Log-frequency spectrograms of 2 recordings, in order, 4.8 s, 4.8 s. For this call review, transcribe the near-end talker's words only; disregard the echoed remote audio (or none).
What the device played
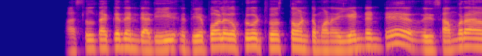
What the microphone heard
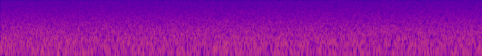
none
